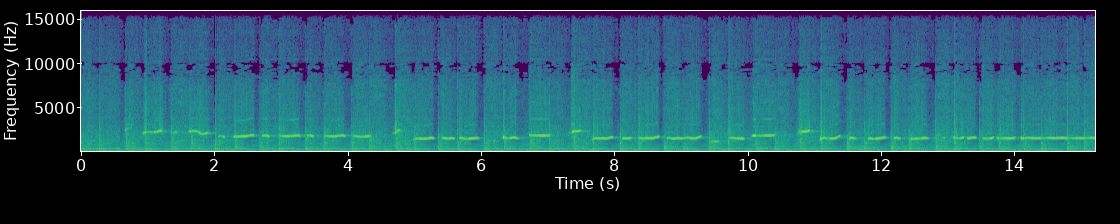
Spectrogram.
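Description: A man whistles a simple melody that steps up and down in pitch, holding a long note near the end. He accompanies himself with a steady beat of about three strokes a second on a small rope-laced, double-headed hide drum struck with a stick.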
